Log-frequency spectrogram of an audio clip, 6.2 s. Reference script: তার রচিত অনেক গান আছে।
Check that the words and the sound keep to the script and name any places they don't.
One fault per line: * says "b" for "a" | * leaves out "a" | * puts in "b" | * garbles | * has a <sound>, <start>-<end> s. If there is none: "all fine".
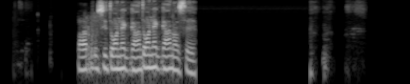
* puts in "অনেক গান"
